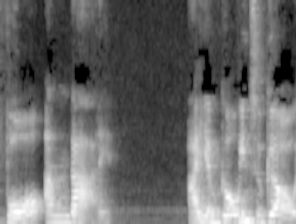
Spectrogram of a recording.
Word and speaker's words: andare: Vo andare. You try. Let's divide into syllables. Vo andare. You try. Careful with the R. Re. You try. An da re. Andare.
